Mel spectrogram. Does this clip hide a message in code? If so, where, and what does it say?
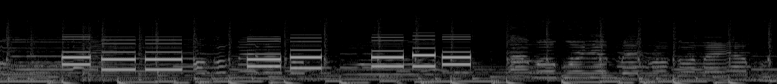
Yes: DTMF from 0.6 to 4.7 s, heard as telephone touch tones, dialled by hand, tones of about 300 ms. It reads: 011 75 890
